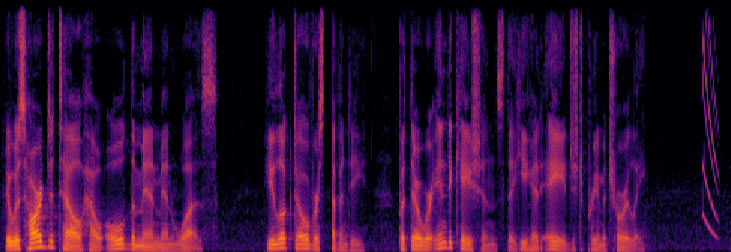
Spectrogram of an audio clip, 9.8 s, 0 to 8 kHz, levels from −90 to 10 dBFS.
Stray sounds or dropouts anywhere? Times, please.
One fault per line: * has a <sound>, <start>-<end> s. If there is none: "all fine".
* has a dropout, 4.3-4.4 s
* has a chirp, 9.3-9.6 s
